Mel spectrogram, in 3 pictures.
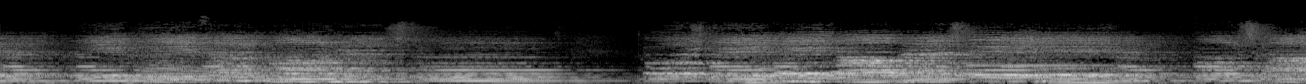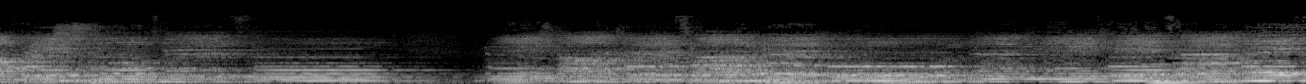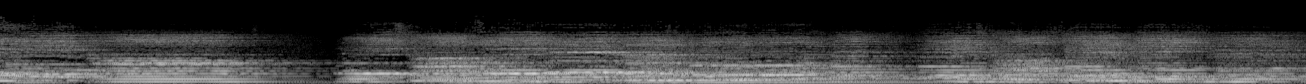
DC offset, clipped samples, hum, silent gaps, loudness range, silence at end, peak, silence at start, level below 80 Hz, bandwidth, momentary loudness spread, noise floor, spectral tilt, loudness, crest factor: under 0.1%; under 0.1%; none; none; 6 LU; 0 s; -6 dBFS; 0 s; -40 dBFS; 8.4 kHz; 10 LU; -43 dBFS; -7.5 dB/octave; -22 LUFS; 16 dB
